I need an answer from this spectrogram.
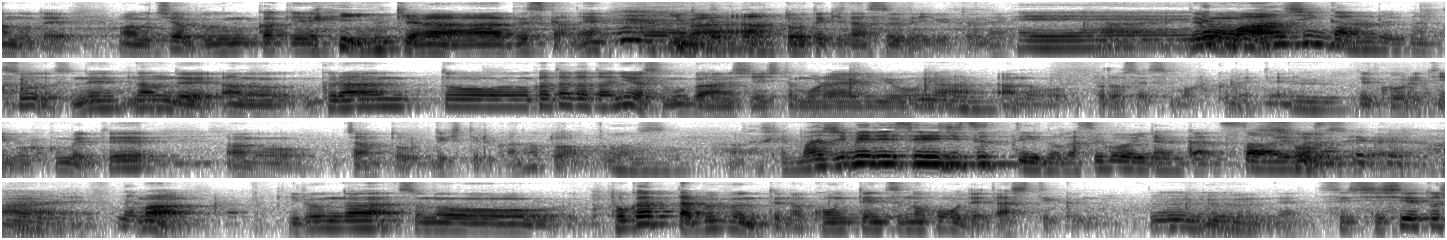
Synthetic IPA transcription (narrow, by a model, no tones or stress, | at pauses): nano̞d̪e̞ | maɯ̟t͡ɕiβabɯ̟̃ŋkake̞ĩŋkʲad̪e̞sɨ̥ka̰ne̞imaã̰t̪ːo̞ːt̪e̞kʲi̥t̪asɨːd̪e̞jɯ̟ːt̪o̞ne̞haid̪emomaːãɕĩŋkãɰ̃aɾɯkasoːd̪e̞sɨne̞nano̞d̪e̞ʔano̞kɯ̟ɾãɯ̃nt̪o̞no̞kat̪aɡat̪aɲ̟iβasɨɡo̞kɯ̟ãɕĩɕi̥t̪e̞mo̞ɾae̞ɾɯ̟jo̞ːna̰a̰no̰pɯ̟ɾo̞se̞sɨmo̞ɸɯ̟̥kɯ̟me̞̰t̪e̞̰d̪̥e̞kooɾʲit̪ʲiːmo̞ɸɯ̟̥kɯ̟me̞t̪e̞ano̞̰ | t͡ɕãnt̪o̞̰d̪e̞kʲi̥t̪e̞ɾɯ̟kanat̪o̞a̰momas | haaɕkaɲimaʑime̞d̪ese̞ːd͡ʑit͡sɨt̪ːe̞iɯ̟noɡasɨɡo̞inãŋkat͡sɨ̥t̪aβaɾiod̪esnehaimaː | iɾõ̞nːaso̞no̞t̪o̞ɡat̪ːabɯ̟bɯ̟̃nt̪eiɯnoakõ̞nt̪ẽ̞nt͡sɨno̞ho̞ːd̪e̞d̪a̰ɕi̥t̪e̞kɯ̟n | bɯbɯ̟̰̃nːe̞seɕise̞ːt̪o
